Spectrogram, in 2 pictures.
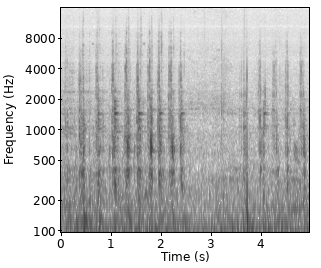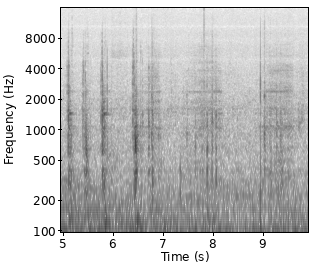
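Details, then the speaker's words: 2008 Vauxhall Vectra C SRI 1.8 petrol, F17 gearbox removed. Irregular sharp clicks and knocks in bursts as the driveshaft is worked by hand; offside (driver's) inner CV joint worst, with noticeable play; outer CVs solid. "so yeah so by the sounds of it i think it's it well this side's the worst side the uh the offside the driver's side in a cv boot seems to be quite loud and it has quite a bit of play in it"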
